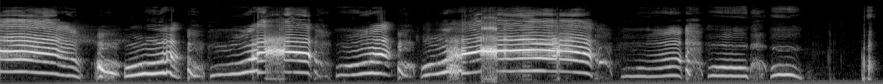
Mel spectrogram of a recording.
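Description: Loud, high-pitched infant crying in repeated wailing bursts with brief gasping pauses between them.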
